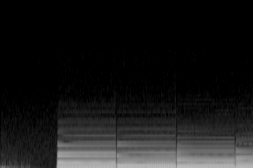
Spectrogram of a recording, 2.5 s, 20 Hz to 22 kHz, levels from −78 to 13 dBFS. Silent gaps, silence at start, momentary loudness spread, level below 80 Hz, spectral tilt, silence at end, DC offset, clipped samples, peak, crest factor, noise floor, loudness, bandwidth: none; 0 s; 2 LU; -42 dBFS; -9 dB/octave; 0 s; under 0.1%; under 0.1%; -4 dBFS; 12 dB; -47 dBFS; -17 LUFS; 6.4 kHz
